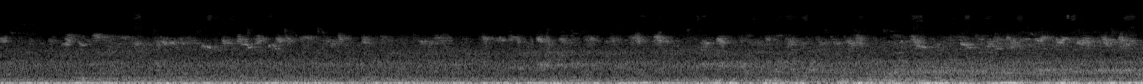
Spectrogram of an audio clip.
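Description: Small birds chirping in many quick, short calls over a steady low rumble.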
